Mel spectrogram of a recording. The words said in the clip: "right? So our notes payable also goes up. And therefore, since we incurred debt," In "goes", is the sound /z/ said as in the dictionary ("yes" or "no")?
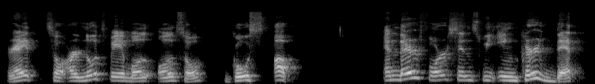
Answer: no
